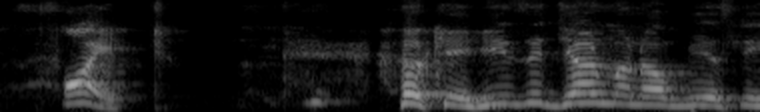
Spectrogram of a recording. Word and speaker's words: Voigt: he told that, Shaunak, you cannot tell it as Dr. Woldemar Voigt, but you should pronounce it as Voigt.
